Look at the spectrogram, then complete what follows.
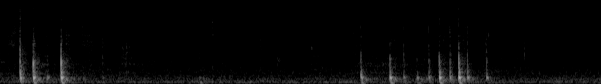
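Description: Clear acrylic stamp block tapping against a watermark ink pad and cardstock: three quick taps near the start, then a rapid run of about eight taps around four seconds in, as the stamp is inked and pressed.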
